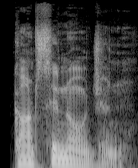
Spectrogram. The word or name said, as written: कार्सिनोजन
